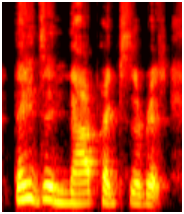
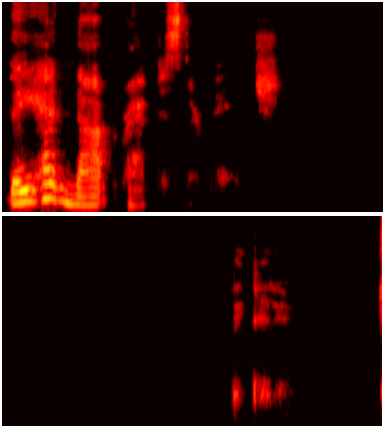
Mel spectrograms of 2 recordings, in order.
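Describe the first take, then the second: First: Said in the usual way. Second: Hushed, disbelieving whisper. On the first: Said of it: "I'm whispering 'cause I can't believe it". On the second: Real, not acted. Host confides that founders skipped pitch practice, whispering. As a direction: whisper it as if you can't believe it. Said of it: "Yes, I'm whispering".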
